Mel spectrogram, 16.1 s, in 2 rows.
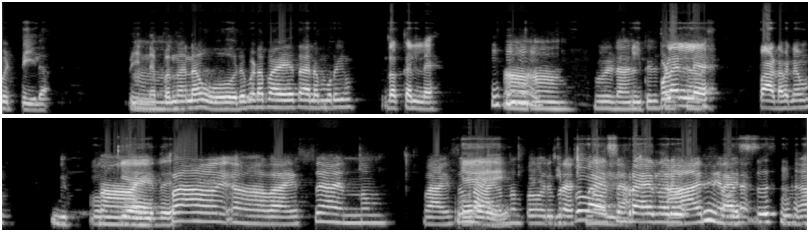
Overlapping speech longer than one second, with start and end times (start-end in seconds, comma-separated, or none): none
